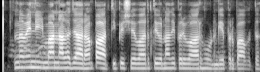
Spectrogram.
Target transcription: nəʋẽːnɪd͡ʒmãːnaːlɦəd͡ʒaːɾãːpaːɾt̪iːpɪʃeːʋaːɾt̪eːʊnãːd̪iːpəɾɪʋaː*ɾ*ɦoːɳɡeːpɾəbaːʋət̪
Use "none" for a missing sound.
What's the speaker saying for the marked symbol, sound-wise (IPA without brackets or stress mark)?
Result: ɾ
